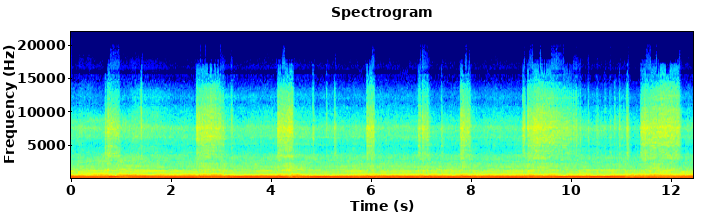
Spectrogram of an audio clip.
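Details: 2001 Yamaha Banshee 350 two-stroke on a POV test ride after new clamps fixed an exhaust leak, shifting early: buzzy wail climbs with throttle, dips sharply at each upshift, clean with no puffing. Running strong.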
